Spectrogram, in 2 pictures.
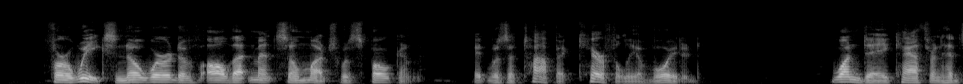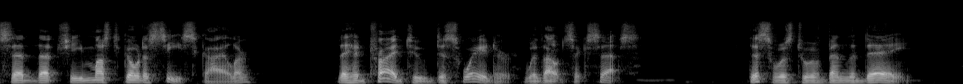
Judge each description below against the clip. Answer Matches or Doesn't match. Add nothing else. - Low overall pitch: Matches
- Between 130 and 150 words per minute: Matches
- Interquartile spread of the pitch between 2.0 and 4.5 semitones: Matches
